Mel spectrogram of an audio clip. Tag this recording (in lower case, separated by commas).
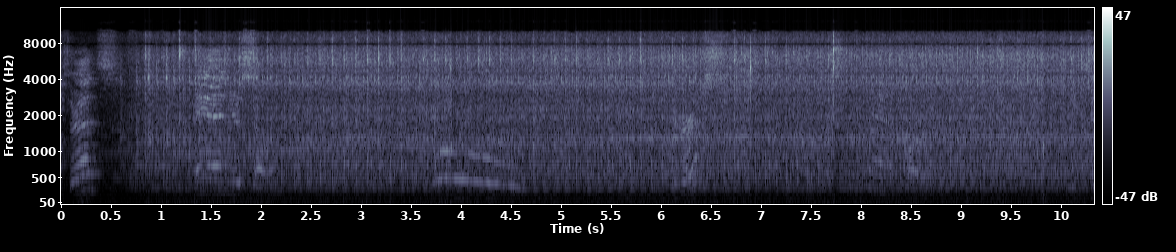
using sewing machines, speech, sewing machine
